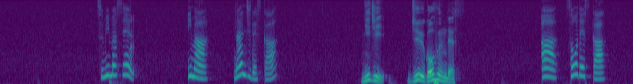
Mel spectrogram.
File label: Conversation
